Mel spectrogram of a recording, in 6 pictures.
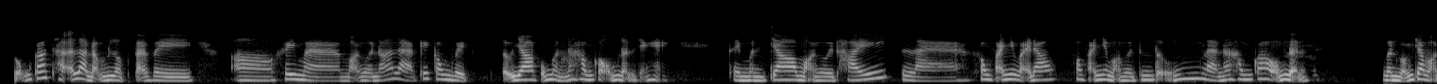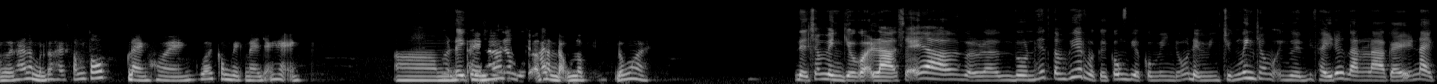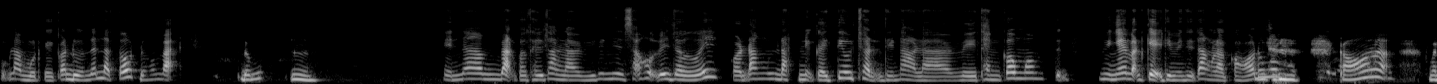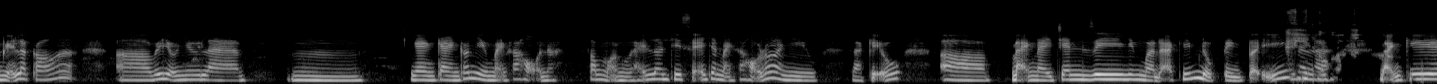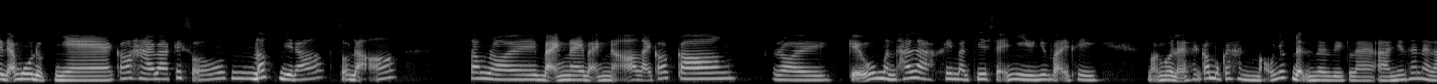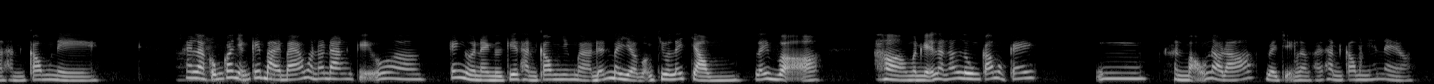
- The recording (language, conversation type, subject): Vietnamese, podcast, Bạn đối mặt với áp lực xã hội và kỳ vọng của gia đình như thế nào?
- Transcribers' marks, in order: static; other background noise; unintelligible speech; tapping; chuckle; distorted speech; unintelligible speech; horn; laughing while speaking: "Đấy thì đâu gọi"; chuckle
